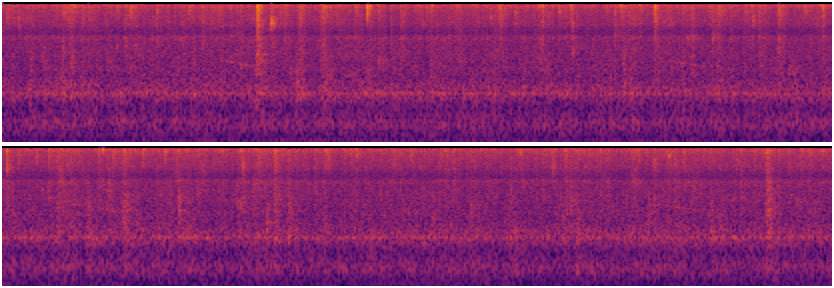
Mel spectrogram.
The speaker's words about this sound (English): Nowhere to go, nothing to do, except listen. Listen to the rain.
